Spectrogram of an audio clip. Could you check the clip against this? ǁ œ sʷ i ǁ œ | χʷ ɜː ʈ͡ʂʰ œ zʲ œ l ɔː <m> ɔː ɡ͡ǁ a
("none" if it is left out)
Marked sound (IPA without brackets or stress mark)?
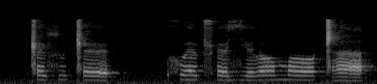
m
